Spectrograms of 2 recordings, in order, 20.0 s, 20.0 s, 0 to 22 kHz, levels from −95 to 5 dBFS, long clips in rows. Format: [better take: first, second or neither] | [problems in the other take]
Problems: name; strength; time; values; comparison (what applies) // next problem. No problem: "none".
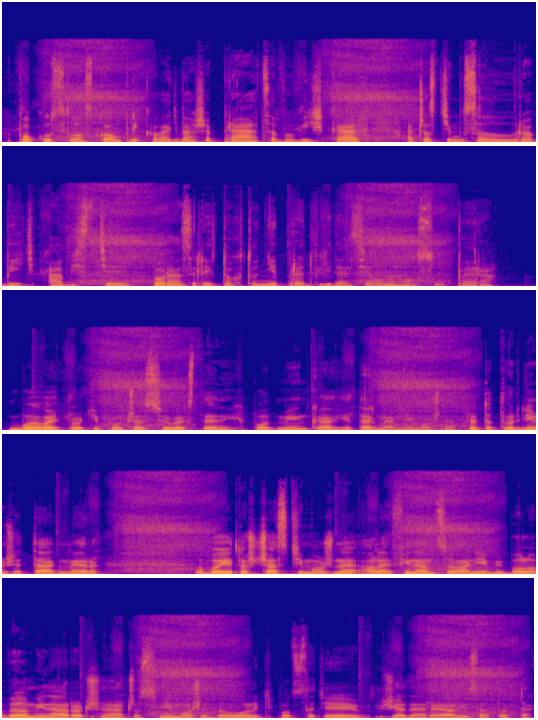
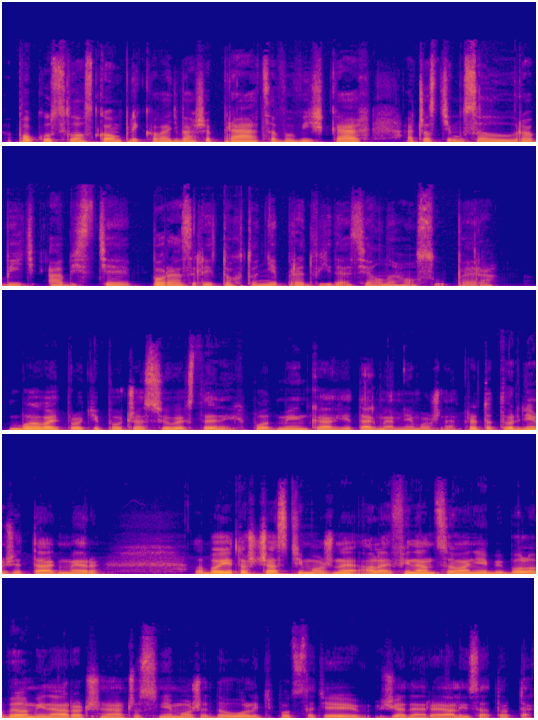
second | hiss; noticeable; throughout; 15 dB below the speech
